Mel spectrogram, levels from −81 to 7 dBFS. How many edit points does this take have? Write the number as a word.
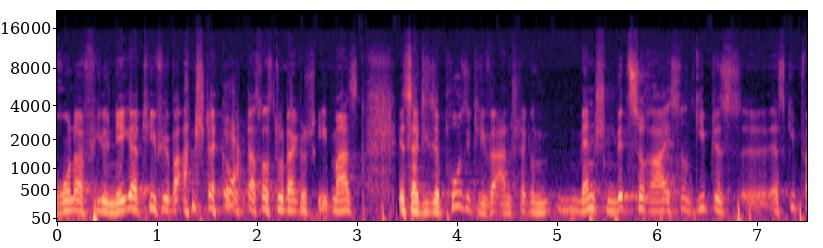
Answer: two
